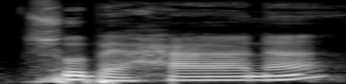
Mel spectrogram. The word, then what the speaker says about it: সুবহানা: সুবে হানা, হা গলার মাঝখান থেকে উচ্চারণ হবে সুবে হানা।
